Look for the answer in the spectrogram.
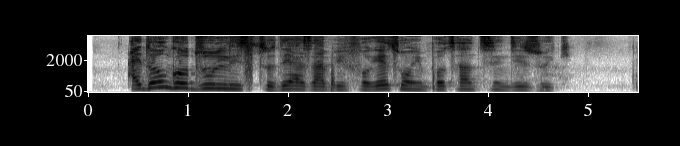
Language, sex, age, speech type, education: Nigerian Pidgin, female, 15-29, spontaneous, tertiary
